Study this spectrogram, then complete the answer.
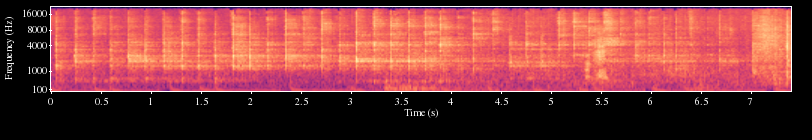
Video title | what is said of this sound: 🎧 Can You Hear the Quality? Sound Test: VIP - A - B - C #sawdust # #charcoal #sawdustcharcoal | it also sound like the melody of a song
